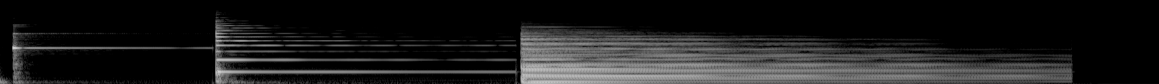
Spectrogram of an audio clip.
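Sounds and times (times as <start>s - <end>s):
high piano single tones: 0.1s - 10.8s
loud deep rich piano chord: 2.2s - 10.7s.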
